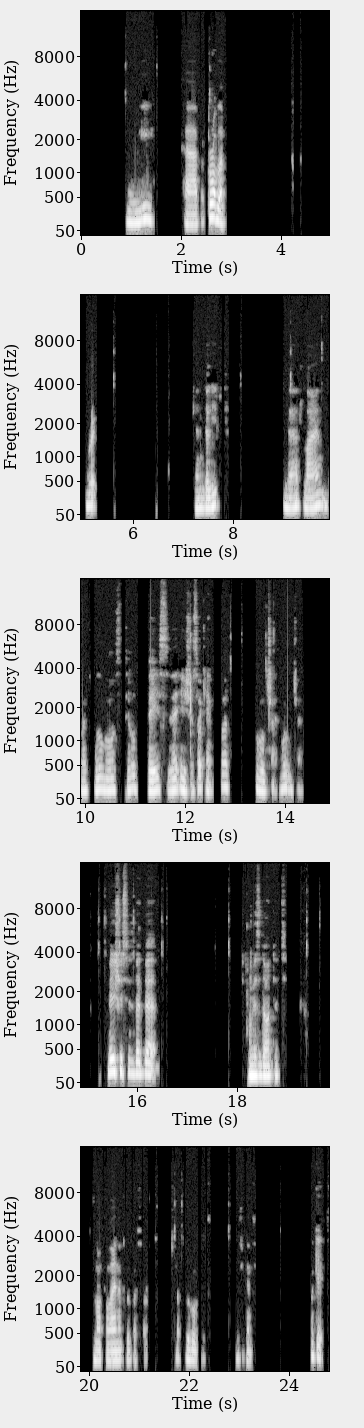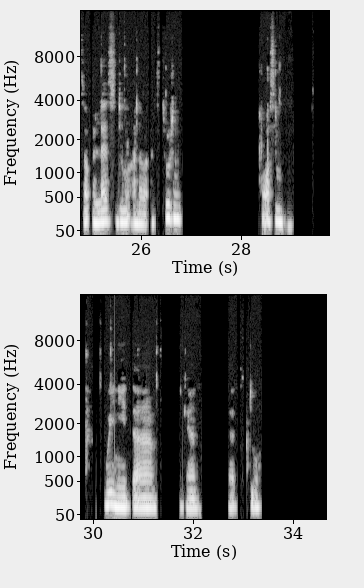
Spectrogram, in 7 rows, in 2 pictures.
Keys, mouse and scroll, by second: 0.8 alt+click, 2.5 alt+click, 4.0 r, 5.5 alt+click, 6.9 alt+click, 8.1 alt+click, 9.0 alt+click, 11.5 alt+click, 12.0 ctrl+Delete, 13.2 alt+q, 13.2 click, 13.5 alt+click, 13.9 Tab, 13.9 alt+click, 15.2 alt+click, 15.6 alt+click, 16.7 alt+right click, 16.7 click, 19.3 alt+click, 21.0-21.6 typing, 21.7 alt+click, 21.9 alt+q, 22.1 right click, 22.7 alt+click, 23.5 Tab, 25.3 alt+click, 25.6 alt+w, 26.4 shift+click, 28.4 3, 28.7 alt+click, 29.4 right click, 29.7 1, 30.1 alt+click, 30.5 right click, 31.6 Tab, 33.7 ctrl+right click.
